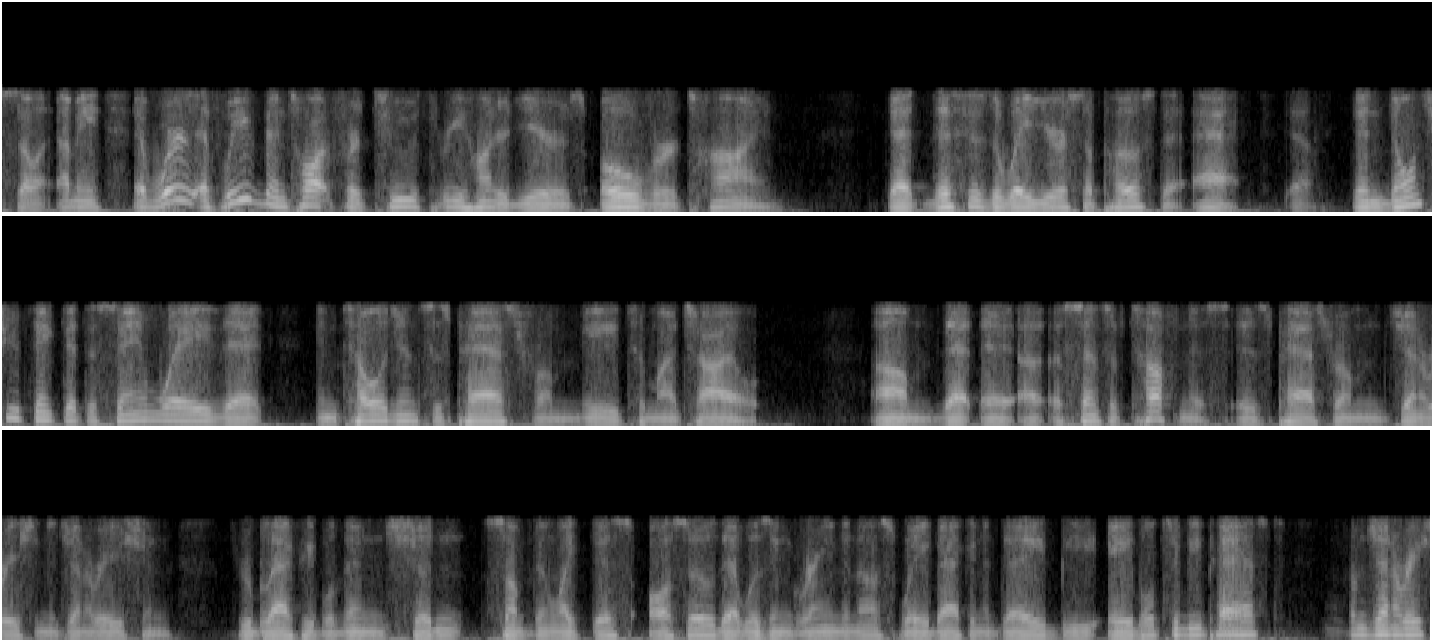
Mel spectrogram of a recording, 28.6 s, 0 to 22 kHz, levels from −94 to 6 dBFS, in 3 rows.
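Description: Throughout the speech, tandem speech coding is audible. The roughness and warble fit a GSM full rate stage followed, after a G.711 link, by G.726 at 24 kbit/s. The second coder requantises the first one's errors, and nothing remains above 3.8 kHz.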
